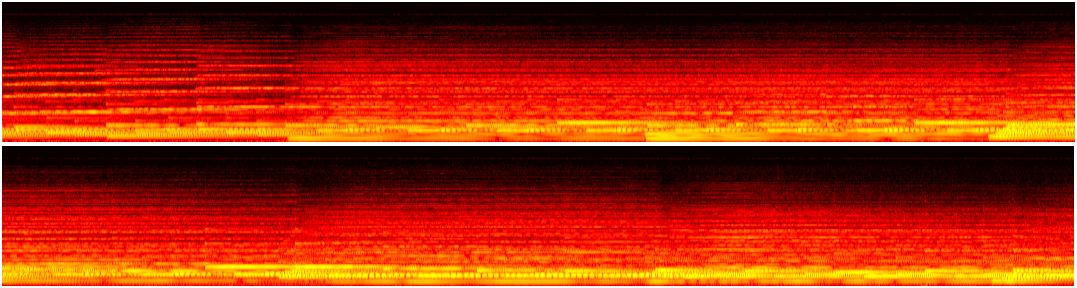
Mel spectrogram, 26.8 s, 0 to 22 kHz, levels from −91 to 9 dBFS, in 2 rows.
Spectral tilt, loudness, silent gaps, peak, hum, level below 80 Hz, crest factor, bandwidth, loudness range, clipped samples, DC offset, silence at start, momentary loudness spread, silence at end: -8.5 dB/octave; -21 LUFS; none; -4 dBFS; none; -42 dBFS; 16 dB; 7.8 kHz; 6 LU; under 0.1%; under 0.1%; 0 s; 8 LU; 0 s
